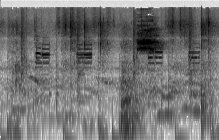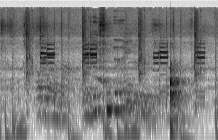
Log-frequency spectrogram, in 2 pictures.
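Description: Background music with a steady beat and a short high figure that repeats about once a second.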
